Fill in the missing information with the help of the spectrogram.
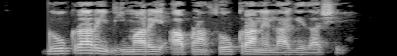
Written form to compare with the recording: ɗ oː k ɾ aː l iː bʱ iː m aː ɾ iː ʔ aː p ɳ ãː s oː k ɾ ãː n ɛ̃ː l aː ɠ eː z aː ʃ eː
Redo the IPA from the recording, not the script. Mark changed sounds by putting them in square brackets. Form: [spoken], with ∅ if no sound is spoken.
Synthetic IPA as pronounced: ɗ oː k ɾ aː [ɾ] iː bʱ iː m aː ɾ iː ʔ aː p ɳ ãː s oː k ɾ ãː n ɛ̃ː l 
